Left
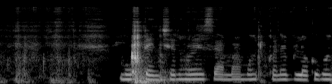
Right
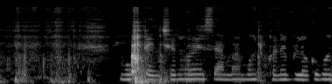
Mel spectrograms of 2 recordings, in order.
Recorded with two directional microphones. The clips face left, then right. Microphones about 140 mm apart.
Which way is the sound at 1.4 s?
25° left (ahead or behind).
